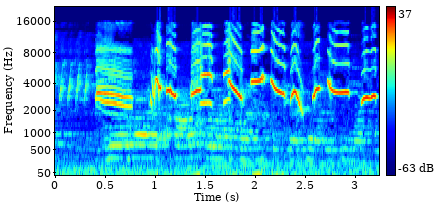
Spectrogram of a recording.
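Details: Oriental magpie-robin, a lure song to get other magpie-robins singing: a buzzy trilled opening followed by quick, loud, clear whistled notes sweeping up and down in a steady chain.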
